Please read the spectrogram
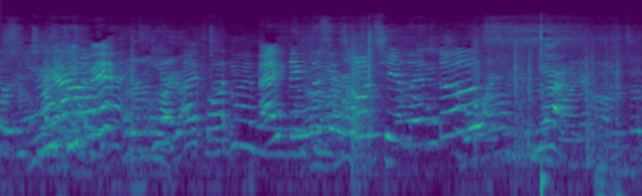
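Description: Several young children talking and exclaiming over one another in high, overlapping voices, with a short knock about five and a half seconds in.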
